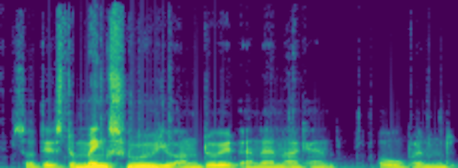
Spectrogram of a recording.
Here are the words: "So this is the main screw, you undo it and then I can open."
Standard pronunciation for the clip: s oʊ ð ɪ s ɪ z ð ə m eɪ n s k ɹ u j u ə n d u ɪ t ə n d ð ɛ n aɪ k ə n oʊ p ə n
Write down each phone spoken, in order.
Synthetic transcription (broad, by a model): s oʊ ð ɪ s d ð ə m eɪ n s ɹ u j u ə n d u ɪ t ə n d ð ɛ n aɪ k ə n oʊ p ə n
